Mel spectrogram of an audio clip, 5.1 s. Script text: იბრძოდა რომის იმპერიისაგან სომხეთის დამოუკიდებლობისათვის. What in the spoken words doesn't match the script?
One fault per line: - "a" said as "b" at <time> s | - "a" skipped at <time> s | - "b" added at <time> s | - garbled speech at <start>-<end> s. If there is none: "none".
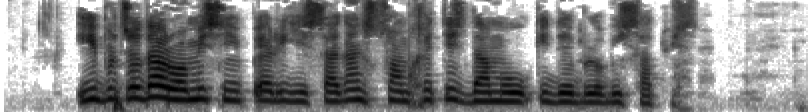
none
